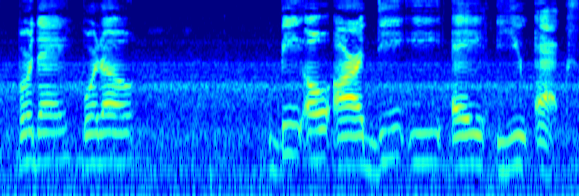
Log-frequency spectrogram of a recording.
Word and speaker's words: Bordeaux: the color is number nine and it is pronounced Bordeaux board a Bordeaux Bo AR de a UX it's the name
